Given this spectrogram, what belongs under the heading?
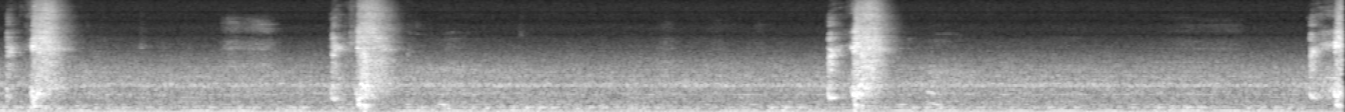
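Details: Person allergic to bleach sneezing repeatedly while sitting in a bath after cleaning with bleach: four sharp, explosive sneezes, each preceded by a quick in-breath, over dryer and A/C hum.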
